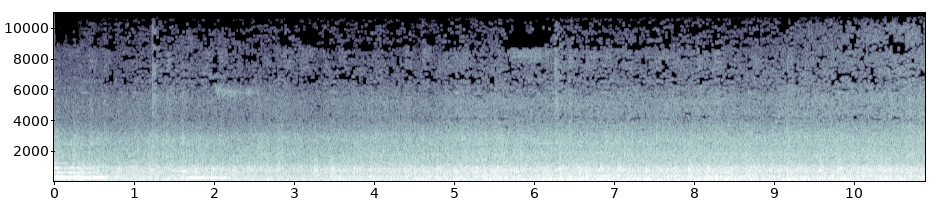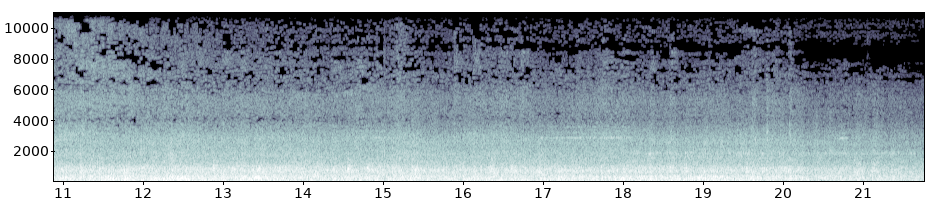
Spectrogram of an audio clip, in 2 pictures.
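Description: Electric multiple-unit (EMU) suburban local train running past: a steady rumble and clatter of wheels on rail, with some clickety-clack. A horn note cuts off just at the start, and a short horn toot sounds about two seconds in.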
